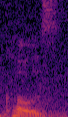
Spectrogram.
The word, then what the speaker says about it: clothes: 注意啊，那个 clothes 也可以读成 clothes，就是就像我们说关门那个 close 一样，读音是类似的啊，注意一下 es 结尾，可以读成 close，也可以读成 clothes。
